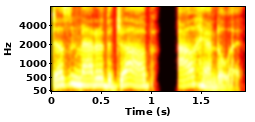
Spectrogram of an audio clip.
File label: Voice chant; kikyou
